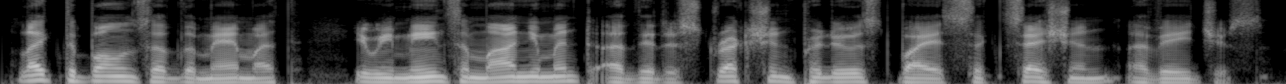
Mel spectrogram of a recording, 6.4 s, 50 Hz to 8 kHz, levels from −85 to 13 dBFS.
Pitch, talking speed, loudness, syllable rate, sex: 105 Hz, 175 wpm, -19 LUFS, 5.3 syllables/s, male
